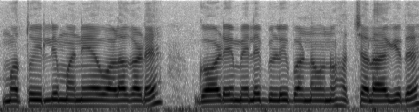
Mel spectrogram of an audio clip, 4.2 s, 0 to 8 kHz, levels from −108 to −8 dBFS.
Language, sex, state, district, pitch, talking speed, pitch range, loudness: Kannada, male, Karnataka, Bidar, 160 Hz, 130 wpm, 155-165 Hz, -14 LUFS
